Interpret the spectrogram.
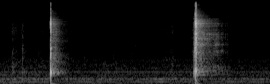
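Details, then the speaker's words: Dexcom G7 continuous glucose monitor sensor insertion in a person with type 2 diabetes: two sharp snapping clicks in a quiet room as the spring-loaded applicator button fires the thin wire into the skin. "And then you'll hear it just pop, you'll feel it. It's a very, very thin wire that holds it in, but you do feel it when it goes in, at least I do."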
